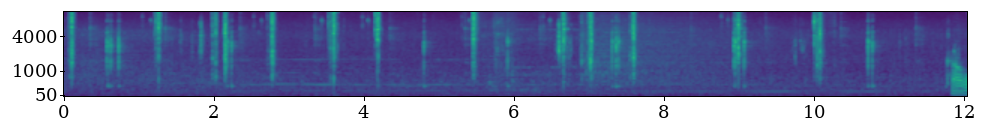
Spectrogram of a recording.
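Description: Short metallic clicks sound as gun parts snap into place.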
